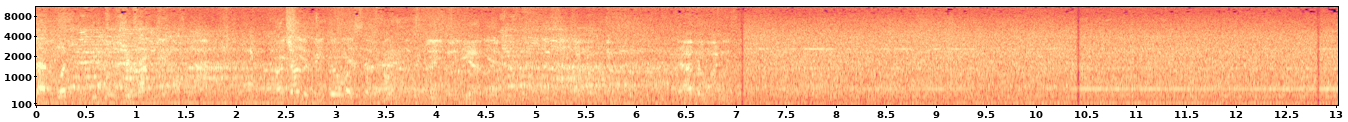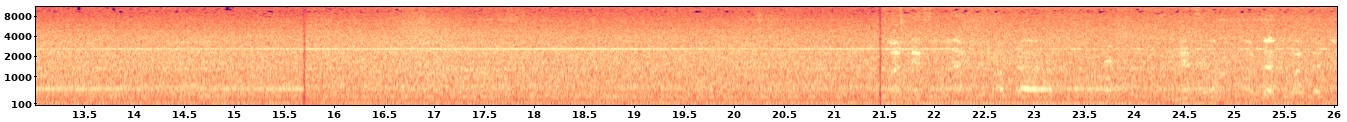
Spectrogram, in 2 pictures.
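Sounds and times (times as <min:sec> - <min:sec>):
faint steady whines: 0:00.0 - 0:26.0.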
